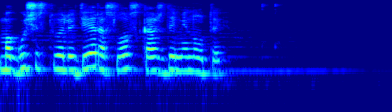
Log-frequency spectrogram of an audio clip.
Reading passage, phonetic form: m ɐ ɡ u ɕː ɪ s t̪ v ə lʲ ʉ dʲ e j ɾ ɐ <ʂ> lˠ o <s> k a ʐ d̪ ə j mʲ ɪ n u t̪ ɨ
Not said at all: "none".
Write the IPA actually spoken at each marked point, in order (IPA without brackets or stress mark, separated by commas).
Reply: s, s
